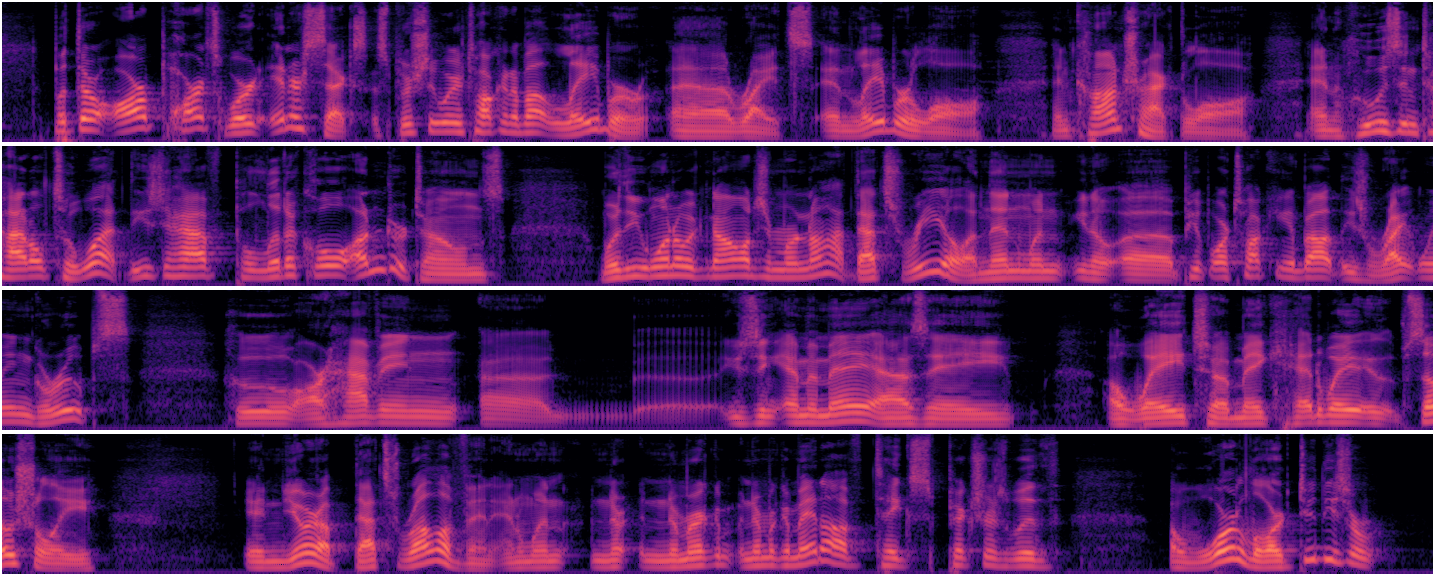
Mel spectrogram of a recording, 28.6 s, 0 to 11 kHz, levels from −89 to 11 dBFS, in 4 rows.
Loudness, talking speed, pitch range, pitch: -25 LUFS, 175 wpm, 105-150 Hz, 120 Hz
